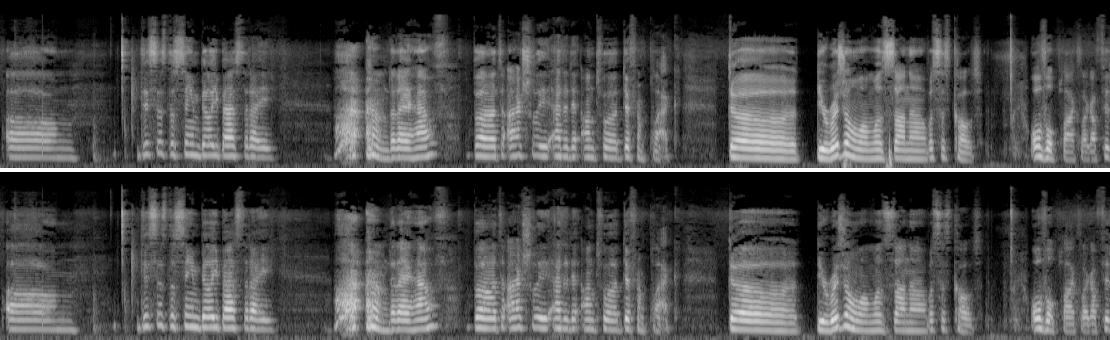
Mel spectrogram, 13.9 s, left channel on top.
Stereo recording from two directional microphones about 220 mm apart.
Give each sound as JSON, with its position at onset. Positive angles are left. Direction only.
{"t": 0.0, "sound": "a sound", "side_deg": 10}
{"t": 1.9, "sound": "speech", "side_deg": 10}
{"t": 4.2, "sound": "throat clearing", "side_deg": 10}
{"t": 4.8, "sound": "speech", "side_deg": 40}
{"t": 9.1, "sound": "speech", "side_deg": 40}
